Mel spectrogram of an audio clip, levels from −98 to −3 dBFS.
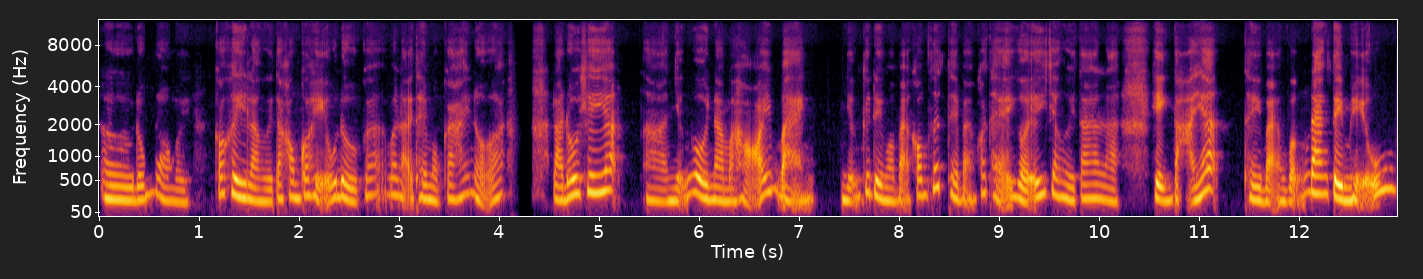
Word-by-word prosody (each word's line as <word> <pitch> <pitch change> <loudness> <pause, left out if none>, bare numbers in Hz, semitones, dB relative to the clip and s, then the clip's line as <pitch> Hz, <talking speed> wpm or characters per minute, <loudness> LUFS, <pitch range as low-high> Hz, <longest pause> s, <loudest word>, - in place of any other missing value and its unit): Ừ, 200 -3 +2
đúng 205 +9 -2
rồi. 180 - -5 0.2
Có 270 - -2
khi 260 -5 +5
là 195 -3 +1
người 175 -1 -2
ta 210 - -3
không 220 +1 -1
có 250 - -1
hiểu 240 -4 -1
được 195 -8 +1
á. 260 +1 -7
Với 270 -1 -5
lại 245 - -4
thêm 215 -4 0
một 190 - -1
cái 210 +6 -4
nữa 215 -3 -4 0.5
là 200 -2 0
đôi 250 +7 +4
khi 295 +2 +4
á, 330 0 +1 0.2
à, 185 -3 -5
những 180 +7 -1
người 255 -8 +5
nào 190 -2 +1
mà 175 0 -2
hỏi 230 - 0
bạn 200 -7 -1 0.3
những 195 +3 -1
cái 300 - -3
điều 240 -6 +4
mà 185 -1 -1
bạn 195 - -3
không 250 +1 -2
thích 375 +5 -1
thì 245 -6 -1
bạn 205 +1 -5
có 285 - -5
thể 245 -6 -3
gợi 185 -5 +4
ý 245 +4 +3
cho 285 - 0
người 210 -6 0
ta 215 +2 -2
là 185 -4 -4 0.4
hiện 190 -4 +4
tại 210 -1 -1
á 350 +7 +3 0.3
thì 200 -5 +1
bạn 175 0 -1
vẫn 180 +11 -3
đang 285 -2 +5
tìm 200 -8 +8
hiểu, 355 - +2
215 Hz, 260 wpm, -21 LUFS, 190-265 Hz, 0.5 s, tìm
